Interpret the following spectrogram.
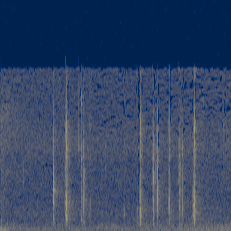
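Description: Computer keyboard typing: a quick run of faint keystrokes as a short word is typed in.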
